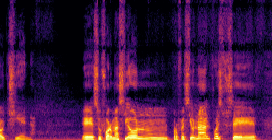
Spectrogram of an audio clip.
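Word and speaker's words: Occhiena: se llamaba Margarita Ochiena, con doble C, se pronuncia Ochiena.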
